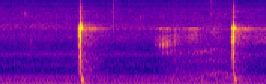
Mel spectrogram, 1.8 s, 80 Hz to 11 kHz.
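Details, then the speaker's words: Magic Eagle Eagle Cam 5 cellular trail camera, a saved recording of a deer played back: two sharp high ticks about a second apart over a quiet background. It is the camera's clicking noise in the recording, which the deer don't seem to hear. "that's that clicking sound I was talking about, but the deer don't hear it."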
